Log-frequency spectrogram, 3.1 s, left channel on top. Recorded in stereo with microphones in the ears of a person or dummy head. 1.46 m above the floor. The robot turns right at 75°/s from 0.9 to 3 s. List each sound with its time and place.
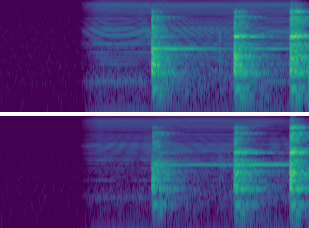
1.5 s hammering: 45° left (ahead or behind), 1.2 m; by 3.0 s 25° right (ahead or behind), 1.2 m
